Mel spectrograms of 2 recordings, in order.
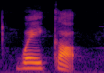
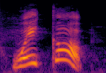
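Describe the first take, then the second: First: Said in the usual way. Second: Exclamatory. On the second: Shown as a demonstration. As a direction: Wake up sung out high and bright with a rising end. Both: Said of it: "So you have to read it like this".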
